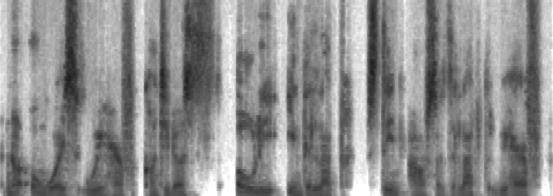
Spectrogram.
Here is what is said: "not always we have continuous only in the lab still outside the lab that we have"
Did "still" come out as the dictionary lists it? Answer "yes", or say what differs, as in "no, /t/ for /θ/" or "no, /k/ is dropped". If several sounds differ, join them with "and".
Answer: no, /n/ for /l/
